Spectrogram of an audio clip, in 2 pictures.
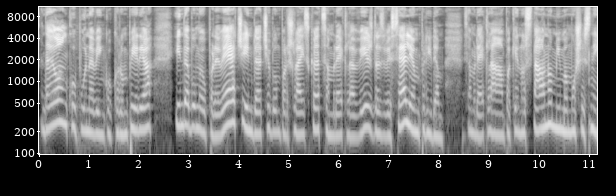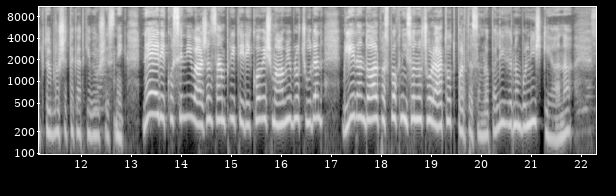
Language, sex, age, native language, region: Slovenian, female, 30-49, Slovenian, Gorenjska region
